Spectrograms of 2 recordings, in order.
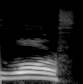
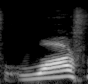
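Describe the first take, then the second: First: वार्फ with a rounded "or", like "worf"; correct pronunciation. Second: वार्फ with an open "ar" vowel; mispronunciation. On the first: Teacher giving students the corrected vowel, correct pronunciation. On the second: Teacher rejecting a wrong reading for students, mispronunciation. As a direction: say वार्फ like "waarf", the mistaken way. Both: Shown as a demonstration. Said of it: "वार्फ नहीं".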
